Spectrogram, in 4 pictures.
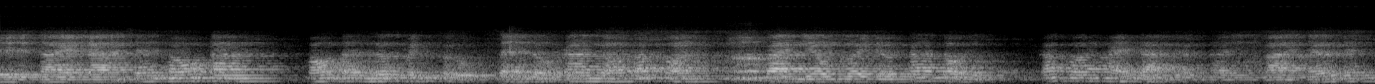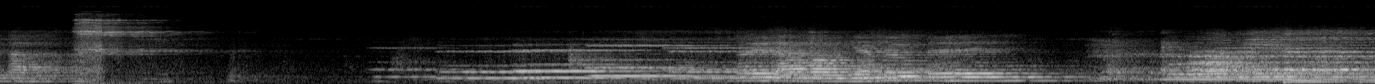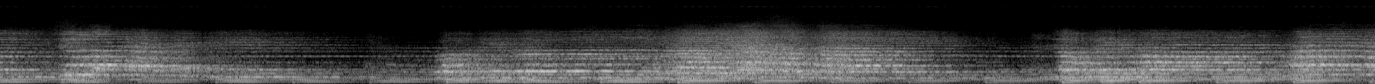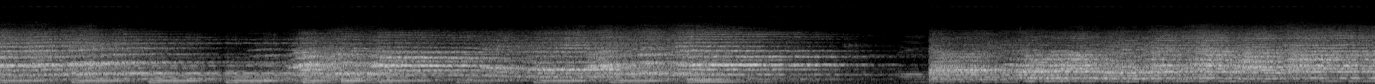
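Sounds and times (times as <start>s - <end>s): choir singing a hymn: 0.0s - 14.6s, 17.4s - 55.0s
instrumental accompaniment low notes: 17.4s - 49.5s, 50.1s - 55.0s.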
